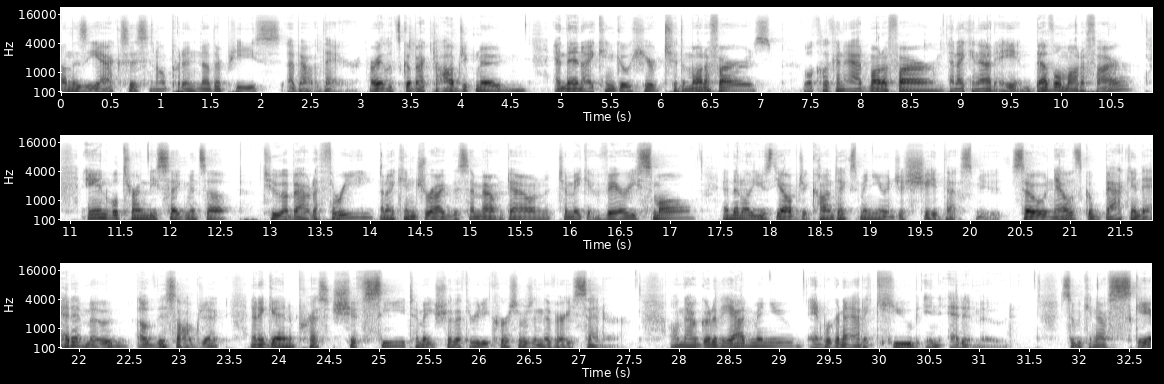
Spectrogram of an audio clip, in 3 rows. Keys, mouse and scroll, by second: 2.1 click, 2.5 shift+middle click, 2.7-4.4 shift+scroll up 2, 3.3 Tab, 3.8-5.6 shift+middle drag, 6.1 drag, 7.4 click, 8.5-8.8 typing, 9.9 click, 10.2-12.9 shift+middle drag, 10.4-11.6 shift+scroll up 1, 11.6-12.9 scroll up 1, 12.9 middle click, 14.0-19.4 shift+middle drag, 17.5 typing, 19.4-19.9 scroll down 2, 20.1-22.5 typing, 20.4 click, 22.5-23.6 middle drag, 23.6 click, 24.6-28.2 typing, 25.6 click, 26.8-27.7 scroll up 1, 27.7-29.9 shift+scroll up 1, 30.0-31.0 drag, 30.8 shift+middle click, 31.0-32.4 shift+scroll up 1, 31.5 shift+middle click, 31.8-32.7 shift+middle drag, 32.4-32.7 scroll up 1, 32.4 s.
